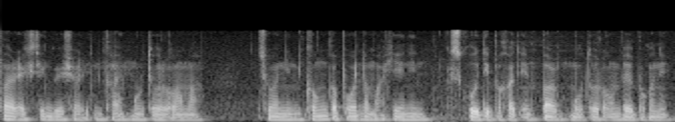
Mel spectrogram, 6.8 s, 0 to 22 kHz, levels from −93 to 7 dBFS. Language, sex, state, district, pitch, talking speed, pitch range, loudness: Mizo, male, Mizoram, Aizawl, 90 Hz, 220 wpm, 90-95 Hz, -19 LUFS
